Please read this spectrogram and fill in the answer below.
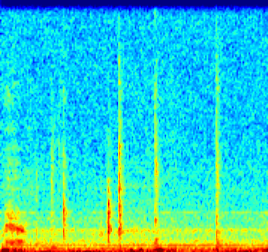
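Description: A few faint, irregular clicks from a computer's controls being worked, about five over two seconds, with a faint steady hum underneath.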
